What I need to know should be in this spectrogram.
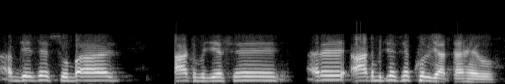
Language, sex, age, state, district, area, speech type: Hindi, male, 45-60, Uttar Pradesh, Lucknow, rural, conversation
